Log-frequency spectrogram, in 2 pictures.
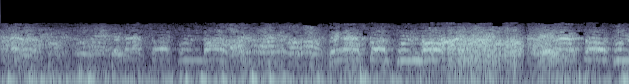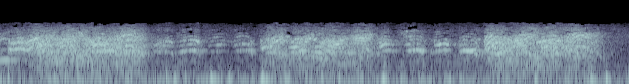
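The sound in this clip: A large crowd at a religious sermon shouts a loud answer in unison, with the massed voices swelling in repeated bursts over a constant roar of chatter.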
